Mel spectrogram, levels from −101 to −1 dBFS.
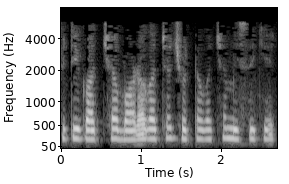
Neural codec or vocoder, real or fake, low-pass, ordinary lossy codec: codec, 16 kHz in and 24 kHz out, 1 kbps, XY-Tokenizer; fake; 7.2 kHz; MP3, 24 kbps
